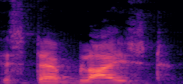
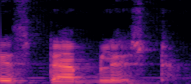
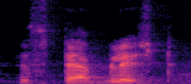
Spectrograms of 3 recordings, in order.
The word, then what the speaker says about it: established: कुछ इसको प्रोनाउंस करते हैं एस्टेब्लाइज्ड, जो कि गलत है। इसको बोलेंगे एस्टेब्लिश्ड, ठीक है, एस्टेब्लिश्ड, जिसका हिंदी मीनिंग क्या होता है मैं बताता हूं आपको।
